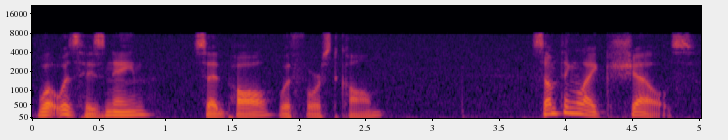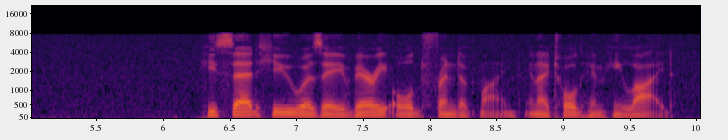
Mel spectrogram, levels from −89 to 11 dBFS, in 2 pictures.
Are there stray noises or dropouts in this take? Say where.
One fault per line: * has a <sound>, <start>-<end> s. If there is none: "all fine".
all fine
